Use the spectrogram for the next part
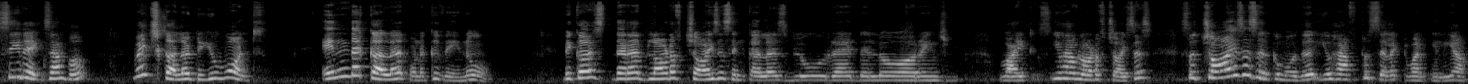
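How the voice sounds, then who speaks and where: A middle-aged school principal with a Tamil accent teaches an English class, slowly repeating each example sentence before giving it in her own language. Her voice is a little high, with lively intonation.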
